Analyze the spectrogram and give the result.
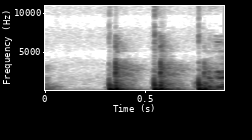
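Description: Three knocks on a focaccia after about 25 minutes baking in a hot 200-degree oven give dull, low, hollow thuds that die away quickly. The hollow sound shows the bread is done.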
